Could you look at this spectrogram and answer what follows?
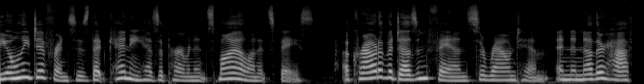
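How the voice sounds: The speaker reads in a natural voice, and the intonation is lively.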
